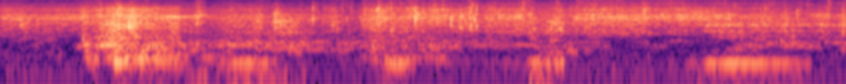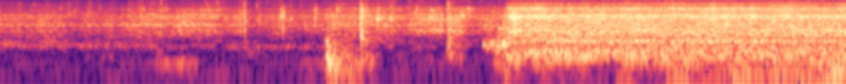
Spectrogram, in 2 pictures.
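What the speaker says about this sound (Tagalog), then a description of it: "Hintayin po natin maging continuous yung flow ng tubig bago po natin i-start." Tap water rushes through an open faucet after a filter replacement in a residential line, a steady broadband hiss with sputtering bursts as trapped air clears, growing fuller and louder toward the end.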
